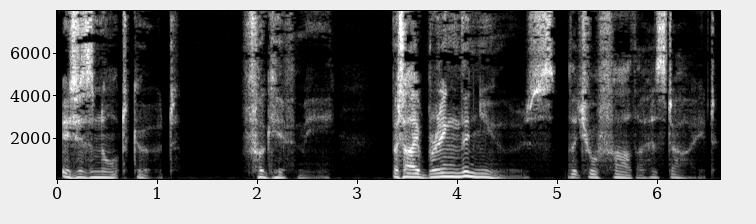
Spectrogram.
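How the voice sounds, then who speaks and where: A woman's voice: extremely low pitch, animated, takes it slowly, breathy edge, no echo, studio quality, voice pushed down, exaggerated voice. Woman doing a grave older male envoy. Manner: grave, hushed, formal. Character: lean older male French envoy, sorrowful and courteous.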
